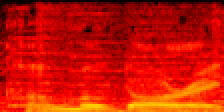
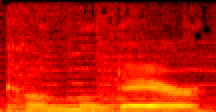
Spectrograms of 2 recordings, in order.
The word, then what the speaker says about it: Kung Modare: River crew River crude um so story about kungmodare Sven yeah so I noticed last week I was saying Kung modern you were saying Kang modare I went to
